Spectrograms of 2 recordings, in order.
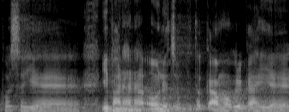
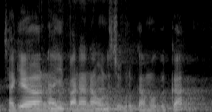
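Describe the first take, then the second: First: Copycat coaxing in Gyeongsang dialect; lightly voiced jealous wife with a Gyeongsang lilt. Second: Put-on sweet Seoul-accented question, lilting up at the end; Seoul wife. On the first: Jealous Gyeongsang wife copying the Seoul couple, Gyeongsang accent. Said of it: "경상도 여자가 보고 질투가 나서". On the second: Seoul wife asking her darling about a banana, coaxing Seoul accent. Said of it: "서울 커플".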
